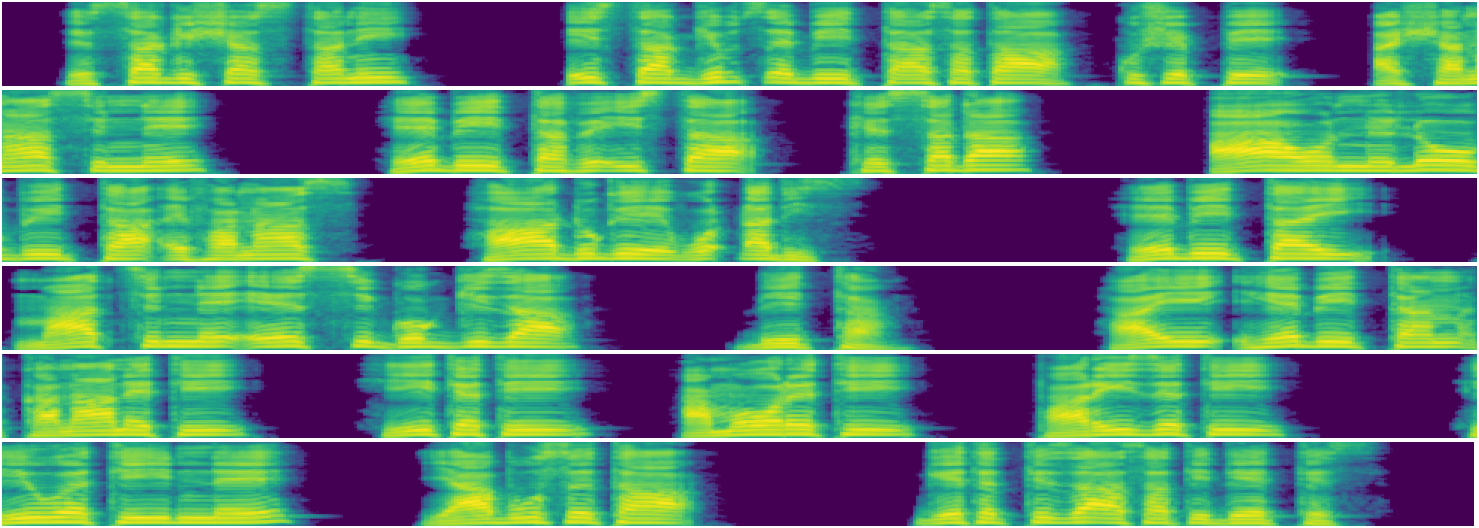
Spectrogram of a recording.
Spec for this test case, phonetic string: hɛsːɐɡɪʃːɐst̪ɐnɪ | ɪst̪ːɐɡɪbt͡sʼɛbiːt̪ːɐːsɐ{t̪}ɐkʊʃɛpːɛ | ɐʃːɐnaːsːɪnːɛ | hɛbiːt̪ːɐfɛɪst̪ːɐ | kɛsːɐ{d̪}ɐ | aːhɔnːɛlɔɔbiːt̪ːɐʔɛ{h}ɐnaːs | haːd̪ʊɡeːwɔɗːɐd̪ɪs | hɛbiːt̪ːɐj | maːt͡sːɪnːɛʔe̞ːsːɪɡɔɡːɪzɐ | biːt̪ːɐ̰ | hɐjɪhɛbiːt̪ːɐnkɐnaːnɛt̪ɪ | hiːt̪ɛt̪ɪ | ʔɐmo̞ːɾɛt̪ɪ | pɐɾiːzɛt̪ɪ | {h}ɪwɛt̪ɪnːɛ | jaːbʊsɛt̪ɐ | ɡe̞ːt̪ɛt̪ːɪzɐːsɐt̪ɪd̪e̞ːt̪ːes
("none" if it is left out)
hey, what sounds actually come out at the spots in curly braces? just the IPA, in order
t̪, d̪, f, h

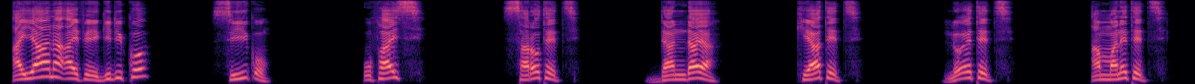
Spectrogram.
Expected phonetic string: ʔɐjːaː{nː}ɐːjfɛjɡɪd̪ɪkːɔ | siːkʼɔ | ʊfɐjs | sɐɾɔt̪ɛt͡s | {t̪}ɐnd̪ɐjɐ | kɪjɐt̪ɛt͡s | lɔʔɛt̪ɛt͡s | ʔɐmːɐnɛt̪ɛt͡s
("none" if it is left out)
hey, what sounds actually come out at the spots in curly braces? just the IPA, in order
n, d̪

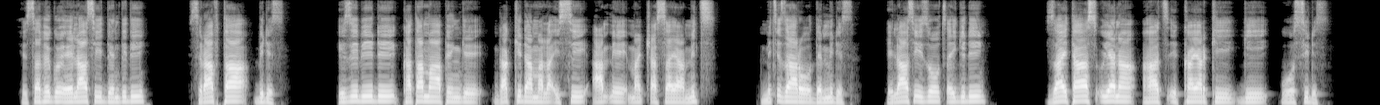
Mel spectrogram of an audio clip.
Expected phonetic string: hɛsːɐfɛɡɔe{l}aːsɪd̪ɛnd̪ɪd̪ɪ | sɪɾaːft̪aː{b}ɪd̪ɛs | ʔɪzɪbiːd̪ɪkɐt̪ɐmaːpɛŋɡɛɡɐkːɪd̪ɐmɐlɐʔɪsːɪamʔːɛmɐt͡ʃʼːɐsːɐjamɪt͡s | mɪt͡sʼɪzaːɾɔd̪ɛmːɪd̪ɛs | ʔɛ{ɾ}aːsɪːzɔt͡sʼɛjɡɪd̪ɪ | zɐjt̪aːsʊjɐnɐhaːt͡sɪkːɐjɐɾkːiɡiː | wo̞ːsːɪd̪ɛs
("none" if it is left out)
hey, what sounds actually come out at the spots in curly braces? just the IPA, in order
l, b, l

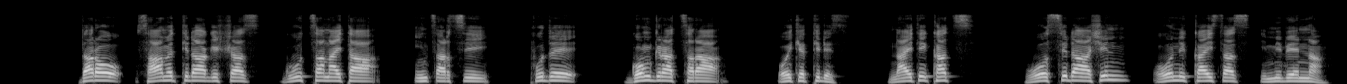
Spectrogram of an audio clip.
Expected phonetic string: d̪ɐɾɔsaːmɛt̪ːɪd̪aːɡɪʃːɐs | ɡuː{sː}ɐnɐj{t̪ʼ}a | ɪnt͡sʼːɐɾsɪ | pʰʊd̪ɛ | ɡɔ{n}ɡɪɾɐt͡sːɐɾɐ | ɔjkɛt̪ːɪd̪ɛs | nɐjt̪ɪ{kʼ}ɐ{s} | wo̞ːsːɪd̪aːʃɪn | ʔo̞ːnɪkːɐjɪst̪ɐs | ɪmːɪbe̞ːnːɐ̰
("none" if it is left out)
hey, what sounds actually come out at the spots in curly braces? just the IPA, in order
t͡sː, t̪, ŋ, k, t͡s

